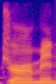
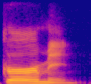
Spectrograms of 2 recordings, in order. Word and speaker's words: German: it looks like Jeff German it's actually Jeff gurman so you pronounce it g-u-h-r-m-a-n-n even though it looks like German with an N on the end Erman German I talked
